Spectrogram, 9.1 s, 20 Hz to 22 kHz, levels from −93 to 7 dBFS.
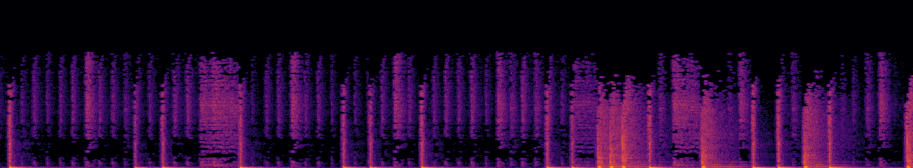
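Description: From start to finish the music carries two layers of codec damage: smeary, swirly highs from a starved MP3-style encode, then AAC's own softening on top, with nothing above 15.2 kHz. That's likely transcoding between lossy codecs, roughly a 40 kbit/s MP3 re-encoded to AAC-LC at 64 kbit/s.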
